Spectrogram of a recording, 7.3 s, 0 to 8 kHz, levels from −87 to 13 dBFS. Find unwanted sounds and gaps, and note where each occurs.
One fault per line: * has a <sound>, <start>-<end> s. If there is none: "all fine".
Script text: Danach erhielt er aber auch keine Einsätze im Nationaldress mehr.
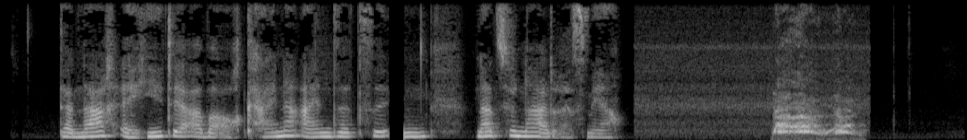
* has a dropout, 2.9-3.0 s
* has a bark, 5.8-6.5 s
